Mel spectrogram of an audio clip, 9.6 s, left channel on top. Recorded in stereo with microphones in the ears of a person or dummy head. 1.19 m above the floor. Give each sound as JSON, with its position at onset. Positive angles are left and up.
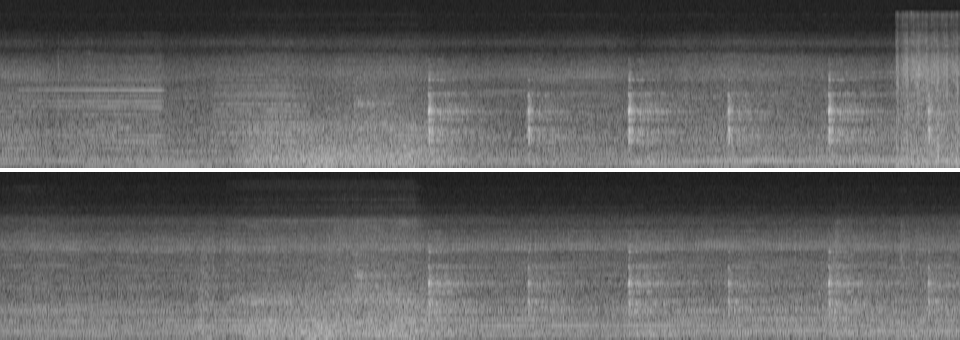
{"t": 2.3, "sound": "a zipper", "side_deg": -60, "distance_m": 8.0}
{"t": 4.3, "sound": "ticking", "side_deg": 15, "distance_m": 3.0}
